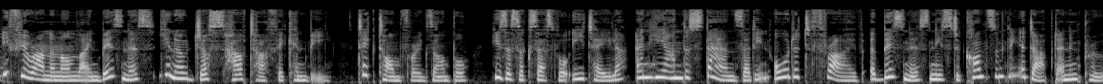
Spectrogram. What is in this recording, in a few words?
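Italian, English accent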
